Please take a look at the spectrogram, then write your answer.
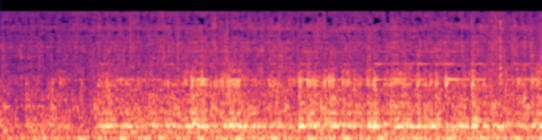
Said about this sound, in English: This week, … and I are aboard a Foden steam wagon chugging around the Museum of Technology here in Cambridge. Now, it is a scaled down model of a wagon, and this site is the old sewage pumping station in Cambridge.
